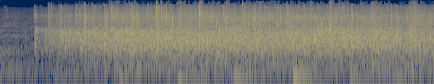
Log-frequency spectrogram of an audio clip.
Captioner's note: audience applauding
